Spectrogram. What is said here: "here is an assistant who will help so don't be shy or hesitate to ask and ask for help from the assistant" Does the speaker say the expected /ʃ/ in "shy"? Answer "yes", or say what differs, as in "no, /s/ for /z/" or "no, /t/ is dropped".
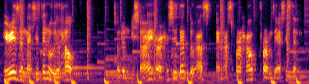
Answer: no, /s/ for /ʃ/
